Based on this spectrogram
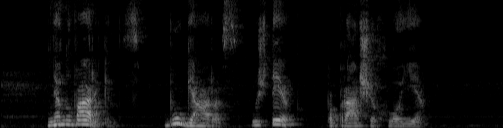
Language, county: Lithuanian, Vilnius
